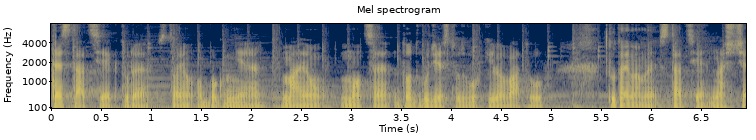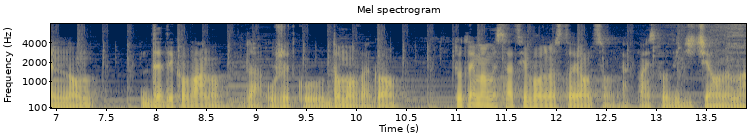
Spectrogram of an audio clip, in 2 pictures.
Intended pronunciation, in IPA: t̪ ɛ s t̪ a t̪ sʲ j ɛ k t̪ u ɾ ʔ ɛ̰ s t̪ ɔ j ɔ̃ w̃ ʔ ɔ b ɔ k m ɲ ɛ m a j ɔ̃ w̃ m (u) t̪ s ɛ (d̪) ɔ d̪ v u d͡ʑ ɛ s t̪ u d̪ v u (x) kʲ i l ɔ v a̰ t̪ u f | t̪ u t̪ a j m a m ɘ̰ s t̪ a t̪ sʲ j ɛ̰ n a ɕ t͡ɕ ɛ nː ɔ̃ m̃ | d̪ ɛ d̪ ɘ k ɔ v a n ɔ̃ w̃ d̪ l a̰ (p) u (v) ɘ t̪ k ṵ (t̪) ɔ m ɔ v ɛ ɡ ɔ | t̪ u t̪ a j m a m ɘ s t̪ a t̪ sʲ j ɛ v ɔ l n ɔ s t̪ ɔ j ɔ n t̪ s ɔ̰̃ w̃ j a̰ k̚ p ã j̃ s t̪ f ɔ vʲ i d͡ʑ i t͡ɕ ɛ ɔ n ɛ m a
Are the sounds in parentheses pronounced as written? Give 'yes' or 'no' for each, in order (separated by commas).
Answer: no, yes, yes, no, no, no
